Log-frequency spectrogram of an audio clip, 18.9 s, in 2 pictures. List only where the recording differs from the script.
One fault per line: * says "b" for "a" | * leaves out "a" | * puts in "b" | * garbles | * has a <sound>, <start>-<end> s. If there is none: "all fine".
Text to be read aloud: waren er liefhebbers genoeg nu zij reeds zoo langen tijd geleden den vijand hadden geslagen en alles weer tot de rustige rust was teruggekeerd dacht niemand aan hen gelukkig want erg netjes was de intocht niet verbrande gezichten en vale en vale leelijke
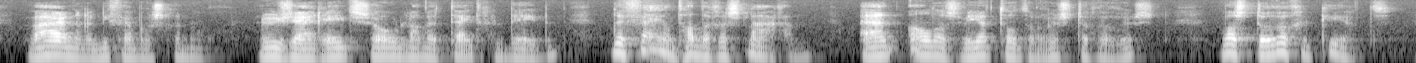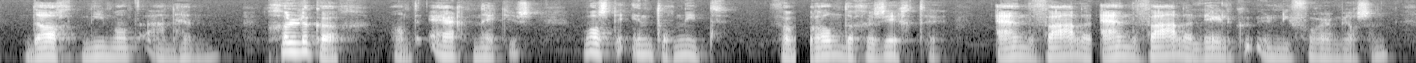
* has a dropout, 14.7-14.8 s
